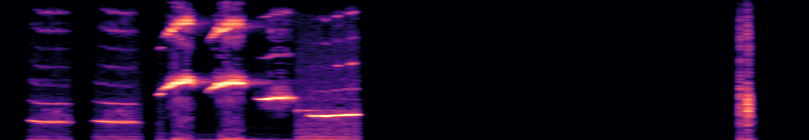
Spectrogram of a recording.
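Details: Male mountain tailorbird from Banyuwangi, recorded as a tutor track for training cage birds. A short burst of high, pure whistled notes: two level whistles, then sliding, rising and falling ones. Silence follows, broken by one faint click near the end.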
